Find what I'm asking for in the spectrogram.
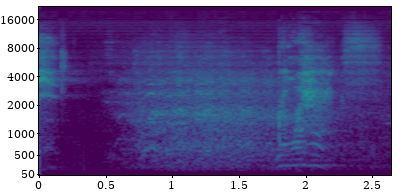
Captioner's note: laughter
